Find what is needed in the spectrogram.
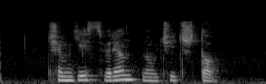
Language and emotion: Russian, neutral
